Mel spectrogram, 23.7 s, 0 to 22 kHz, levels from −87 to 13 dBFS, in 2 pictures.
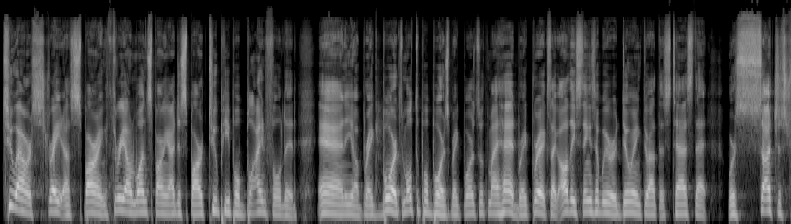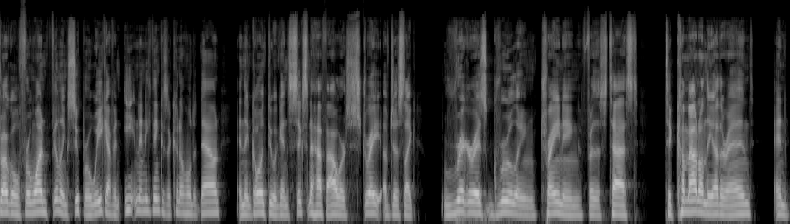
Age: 20-39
